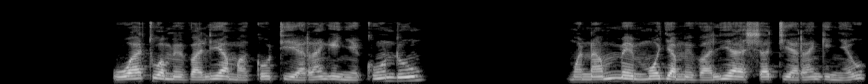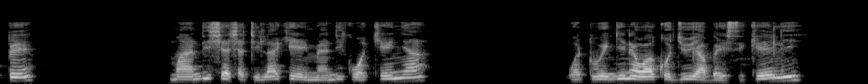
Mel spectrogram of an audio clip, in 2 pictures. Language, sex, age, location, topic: Swahili, male, 18-24, Kisumu, education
